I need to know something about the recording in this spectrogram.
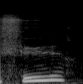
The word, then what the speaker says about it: furent: Keep in mind that ENT, you know, the ending for the plural form is never pronounced, though.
